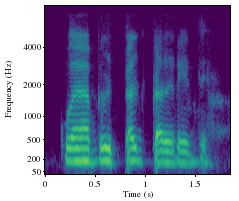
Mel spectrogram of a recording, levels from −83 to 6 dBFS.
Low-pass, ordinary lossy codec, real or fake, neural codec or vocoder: 7.2 kHz; Opus, 32 kbps; fake; codec, 24 kHz, 1.5 kbps, HILCodec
